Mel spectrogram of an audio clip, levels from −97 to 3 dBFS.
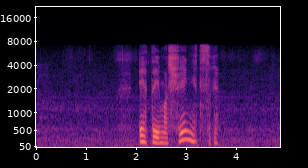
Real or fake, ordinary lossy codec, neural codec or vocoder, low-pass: real; none; none; 7.2 kHz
